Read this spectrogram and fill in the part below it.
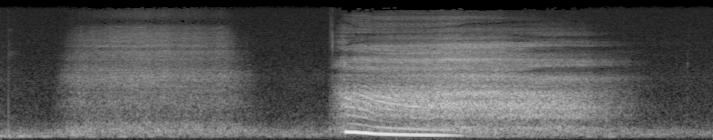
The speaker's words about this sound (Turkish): Ah, neyse hep birlikte bir burundan bir nefes alıp bir ağzından verilir mi? Bence buna çok ihtiyacımız var.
